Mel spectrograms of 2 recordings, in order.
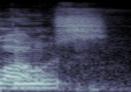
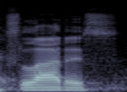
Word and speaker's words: axolotl: I think you're saying it wrong. Axolotl. Axolotl. Oh, I thought it was axolotus.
